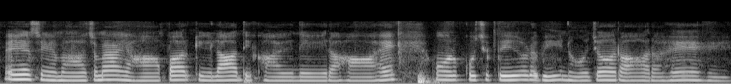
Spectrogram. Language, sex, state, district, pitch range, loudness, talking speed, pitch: Hindi, female, Rajasthan, Jaipur, 175-205 Hz, -16 LUFS, 145 wpm, 195 Hz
